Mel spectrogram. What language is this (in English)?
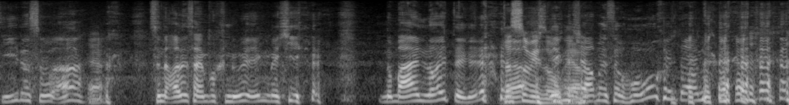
German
